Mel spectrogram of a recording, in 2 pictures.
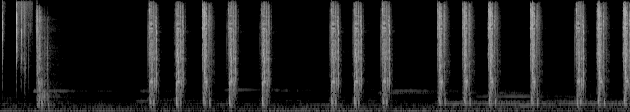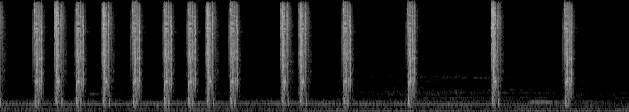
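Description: Sharp electronic clicks sound as puzzle tiles turn, one after another.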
